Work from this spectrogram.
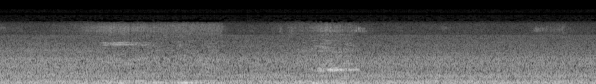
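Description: Stereo read as mono runs throughout: interleaved left and right samples are read as one channel, so the speech plays at half speed, a full octave low.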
